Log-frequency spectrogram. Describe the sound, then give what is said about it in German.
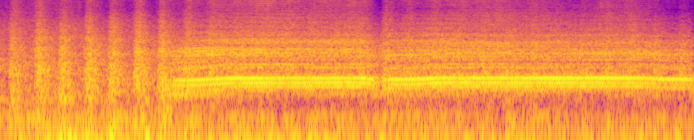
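A steam locomotive on the Little River Railroad and Lumber Company line in Townsend, at the foot of the Smoky Mountains, chuffs in rapid rhythmic bursts, then a loud, sustained steam whistle blows steadily over the rumbling engine for several seconds, briefly dipping before continuing. “Diese Eisenbahnlinie gehörte der Little River Railroad and Lumber Company in Townsend am Fuß der Smoky Mountains.”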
